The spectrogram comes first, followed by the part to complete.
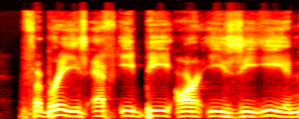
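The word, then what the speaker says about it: Febreze: FZ no it doesn't the e at the end of it would make it a long e sound what e consonant e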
